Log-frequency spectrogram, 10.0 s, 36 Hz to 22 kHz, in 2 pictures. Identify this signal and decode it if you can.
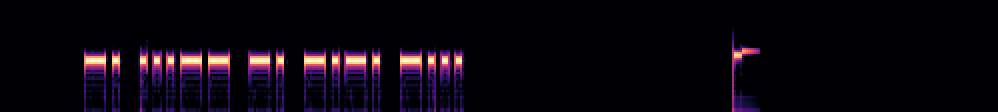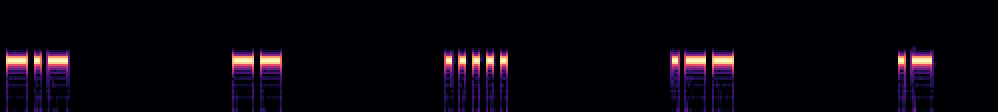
Morse code, heard as a keyed tone, about 36 wpm, spaced as for 15 wpm, 700 Hz. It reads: N3NCB KM5WA
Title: USA Call Signs - 5 Characters - 8x Character Spacing - 35wpm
